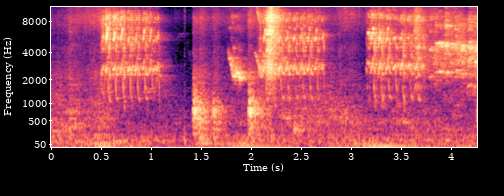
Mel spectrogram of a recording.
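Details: Young budgies kept with rabbits utter raspy, buzzing chirps: a burst, a quick rising squeak, a louder harsh call, then a final chattering run.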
